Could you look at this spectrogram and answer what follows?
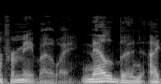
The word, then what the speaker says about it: Melbourne: Melbourne and Brisbane.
